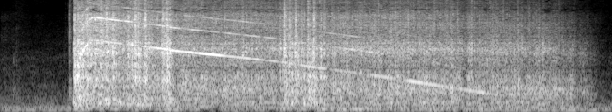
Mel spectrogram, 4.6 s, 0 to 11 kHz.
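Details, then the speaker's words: Old Black and Decker U-144 belt sander switched on: a harsh, gritty grinding over a falling motor whine that fades as it winds down. Owner suspects the gearbox lacks grease. Cause unconfirmed. "so it turned on there but uh it was kind of a weird grinding noise there i'll do that one more time just to show you what's going on"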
